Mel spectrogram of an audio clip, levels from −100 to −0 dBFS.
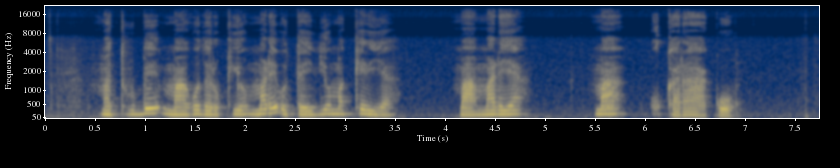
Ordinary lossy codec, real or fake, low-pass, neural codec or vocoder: none; real; 19.8 kHz; none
